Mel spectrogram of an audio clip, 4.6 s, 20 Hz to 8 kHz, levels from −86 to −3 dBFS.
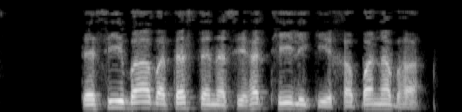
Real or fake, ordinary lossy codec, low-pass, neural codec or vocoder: real; MP3, 24 kbps; 7.2 kHz; none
